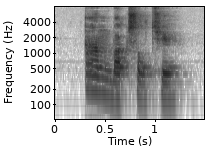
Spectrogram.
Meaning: diminutive of aanbaksel
- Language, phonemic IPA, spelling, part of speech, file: Dutch, /ˈambɑksəlcə/, aanbakseltje, noun, Nl-aanbakseltje.ogg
